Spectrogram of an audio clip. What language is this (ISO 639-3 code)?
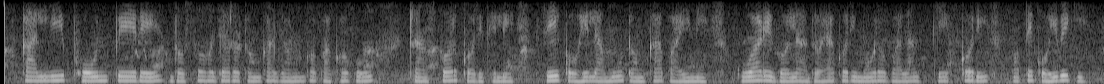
ori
